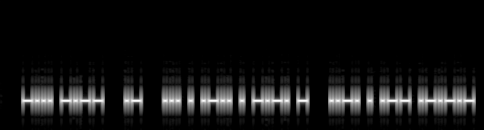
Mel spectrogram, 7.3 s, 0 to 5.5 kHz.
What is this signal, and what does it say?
Morse code, heard as a keyed tone, about 25 wpm, 600 Hz. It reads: BY A SELECT FEW.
